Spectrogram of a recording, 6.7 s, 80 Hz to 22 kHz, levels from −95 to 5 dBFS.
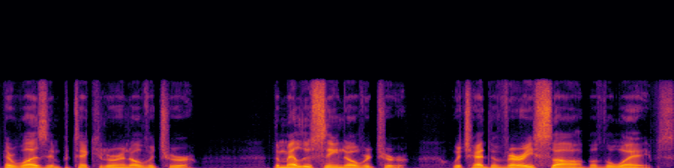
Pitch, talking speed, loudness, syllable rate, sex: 105 Hz, 135 wpm, -18 LUFS, 5.8 syllables/s, male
